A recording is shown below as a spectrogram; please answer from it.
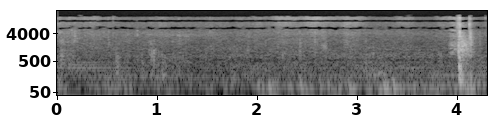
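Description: Wind buffeting the microphone in uneven low rumbles, with a sharp wooden knock right at the end as the top bar hive's wooden side panel is handled.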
